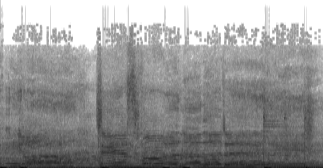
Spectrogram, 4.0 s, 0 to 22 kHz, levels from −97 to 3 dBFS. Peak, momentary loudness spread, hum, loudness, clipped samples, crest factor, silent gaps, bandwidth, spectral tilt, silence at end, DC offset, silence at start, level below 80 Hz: 0 dBFS; 3 LU; none; -10 LUFS; 0.1%; 8 dB; none; 16.5 kHz; -5 dB/octave; 0 s; under 0.1%; 0 s; -12 dBFS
